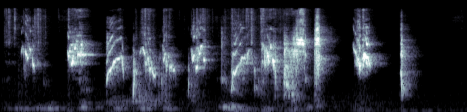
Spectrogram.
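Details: Pet budgerigars warble continuously in fast, varied chirps and rising and falling squeaky notes, with a few louder sharp peaks toward the end.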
